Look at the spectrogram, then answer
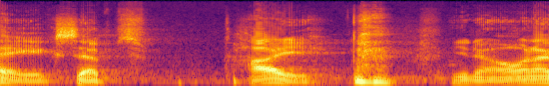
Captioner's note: chuckle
